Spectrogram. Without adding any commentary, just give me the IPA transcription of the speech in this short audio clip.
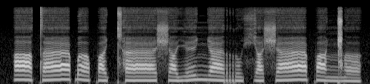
a t æː ɓ ɐː p a cʰ æː ʃ a j e ɲ æ r u ç a ʃ æː p a ŋ͡ǁ ɐ

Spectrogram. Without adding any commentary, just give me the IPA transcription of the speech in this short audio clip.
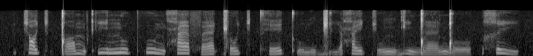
c ɒ˦ c ŋ͡ǃ ɒ˩˧˩ m kʼ i˦ n u˥˩ pʰ u˥˩ n ħ æ˦ f æ˩˧˩ ǁ o˨˥ c tʰ e˨˥ kʼ u˩ m ɡ͡ǁ i˨˩˦ ħ e˦ c u˩˧˩ ɲ ɟ i˥˩ ŋ͡ǃ æ˨˩˦ ŋ͡ǃ o˩ | χ i˥˩

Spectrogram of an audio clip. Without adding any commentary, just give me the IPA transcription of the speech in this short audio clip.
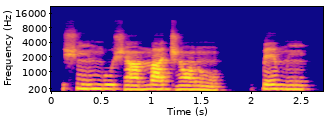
ʃ ĩ˦ m u˧ ʃ ã˧ m a˦ d͡ʒ ɔ̃˧ l ũ˨ | k͡p e˦ m ĩ˧

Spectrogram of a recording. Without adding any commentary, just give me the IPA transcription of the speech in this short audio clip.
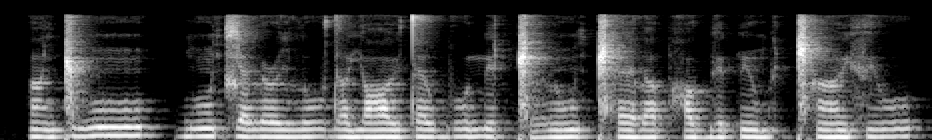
ɐ̃ ɡ͡ǁ ũː | b ũː t͡ɕ ɛ l ə˞ i̯ l uː d ɐ j ɒː y̯ t ɛ u̯ b uː mʲ ɒ ɡ͡ǁ ə˞ l ũː ǁʰ ɛ l ɐː p h ɒ u̯ bʲ ɒ pʲ ũː b i ǁʰ ɐ̃ː y̯ fʲ uː

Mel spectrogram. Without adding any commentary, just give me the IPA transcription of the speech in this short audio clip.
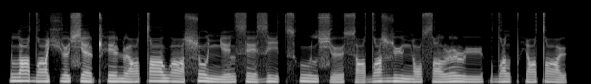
l o˥ dˤ ɛ˧ ç ø˧ ɕ ɛ˧˩ ʈʰ e˧ ɳ œ˩˧ tˤ ɛ˥ w ɑ˧˩ ɬ o˥˧ ɲ e˩˧ l s e˧˩ z i˧˩ t͡sʰ u˥˧ l ɕ ø˩˧ s ɵ˩˧ dˤ ɵ˥ ɮ y˥˧ ɲ o˧ sˤ ɛ˧ ɭ ɵ˥ ɭ y˧ | dˤ ɵ˧ l pʰ i˩˧ tˤ ø˧˩

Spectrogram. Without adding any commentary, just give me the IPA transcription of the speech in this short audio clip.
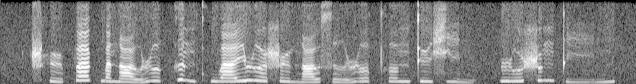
ʈ͡ʂʰ ɻ̩˨˩ p ä˥ k w a˨ n ɑ˨˩ ʊ̯ ɻ ɤ˥˧ k ə˥˩ n kʰ w a˧˥ ɪ̯ ɻ ɤ˥˧ ʂ ɻ̩˥˩ n̪ ɑ˧˥ ʊ̯ s ɹ̩˨˩ ɻ ɤ˥ t̪ʰ ɤ˥ ŋ t̪ y˥ ɕ i˥˩ n | ɻ u˧˥ ʂ ʊ˥ ŋ t̪ i˨˩˦ n

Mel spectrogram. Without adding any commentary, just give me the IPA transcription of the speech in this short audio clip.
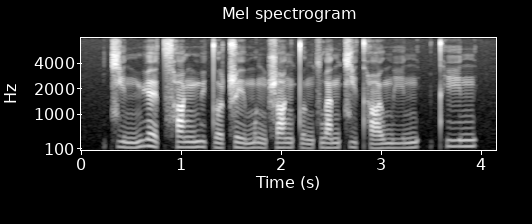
t͡ɕ i˨˩ n m ɥ ɛ˥˩ t͡sʰ ɑ˥ ŋ m y˥˩ t̪ ɤ˨˩ ʈ͡ʂ e˥˧ ɪ̯ m ɤ˥˩ ŋ ʂ ɑ˥ ŋ t̪ ɤ˨˩ ŋ s w a˥ n t͡ɕ i˥˩ t̪ʰ ɑ˧˥ ʊ̯ m i˧˥ n | t̪ʰ i˥ n

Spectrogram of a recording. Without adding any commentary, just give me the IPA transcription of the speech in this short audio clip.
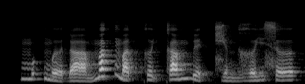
m o˦˥ k̚ m əː˨˩ ɗ aː˨˩ m a˦˥ k̚ m a˨˩ t̚ k ə̰˧˨ j k a˨˦ m ɓ e˨˩ t̚ t͡ɕ ə˨˩ n ɣ ə˨˦ j s əː˧

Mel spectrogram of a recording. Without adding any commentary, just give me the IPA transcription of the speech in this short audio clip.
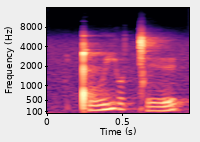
ǃ u j ʊ ǀ ɪ

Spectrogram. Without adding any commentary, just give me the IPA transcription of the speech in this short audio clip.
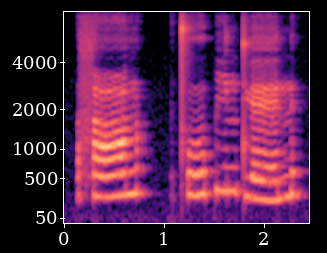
s ɑ˧˥ ŋ | t̪ʰ o˧˥ ʊ̯ p i˥ n t̪ ɥ ɛ˨˩˦ n

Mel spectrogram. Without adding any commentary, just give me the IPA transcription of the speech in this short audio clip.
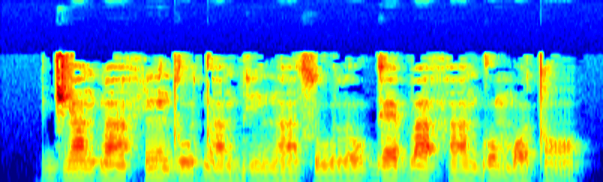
d͡ʒ ã˦ ɡ͡b ã˧ h ĩ˦ d u˧ d ã˨ ɡ͡b i˨ n ã˨ s u˨ l o˨˦ ɡ ɛ˦ b a˦˨ h ã˨˦ ɡ o˦˨ m ɔ˨ t ɔ̃˨

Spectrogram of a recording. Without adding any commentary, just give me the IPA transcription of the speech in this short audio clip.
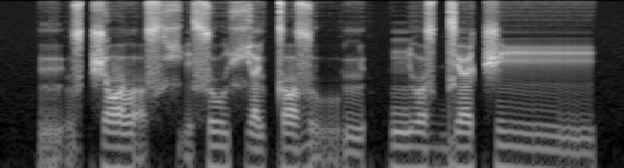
rʲ ṵ z t͡ʃ ɔ l ɔ̰ s ç ḭ s u ç ɐ lʲ t ɔ z ṵ lʲ | ɲ ʊː z dʲ œ t͡ʃ iː

